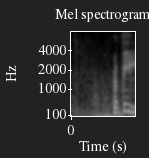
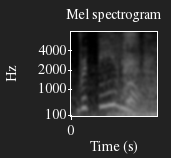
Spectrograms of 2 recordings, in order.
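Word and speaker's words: Revelio: Where are you, Revelius? You're saying it wrong. Reveilia, much better.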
